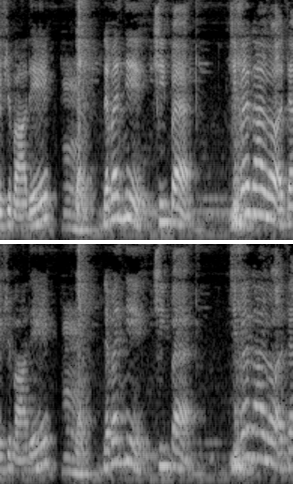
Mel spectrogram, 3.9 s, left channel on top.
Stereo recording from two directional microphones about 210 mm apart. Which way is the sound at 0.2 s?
35° left (ahead or behind).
